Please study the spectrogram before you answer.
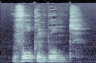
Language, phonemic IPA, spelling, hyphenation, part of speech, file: Dutch, /ˈvɔl.kə(n)ˌbɔnt/, Volkenbond, Vol‧ken‧bond, proper noun, Nl-Volkenbond.ogg
- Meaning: League of Nations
